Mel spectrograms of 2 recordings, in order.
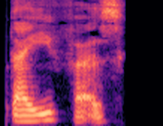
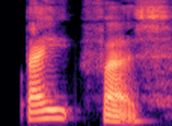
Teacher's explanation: han deshecho el diptongo, han hecho un hiato poniendo tilde en una I que no lo necesita · Shown in: first take · diciendo taifas, que además cuesta trabajo decirlo.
